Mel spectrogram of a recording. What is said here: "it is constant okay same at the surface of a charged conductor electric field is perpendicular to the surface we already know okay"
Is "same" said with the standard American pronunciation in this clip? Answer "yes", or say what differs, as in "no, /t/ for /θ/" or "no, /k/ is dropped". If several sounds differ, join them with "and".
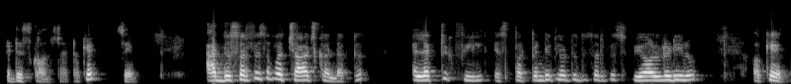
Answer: yes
